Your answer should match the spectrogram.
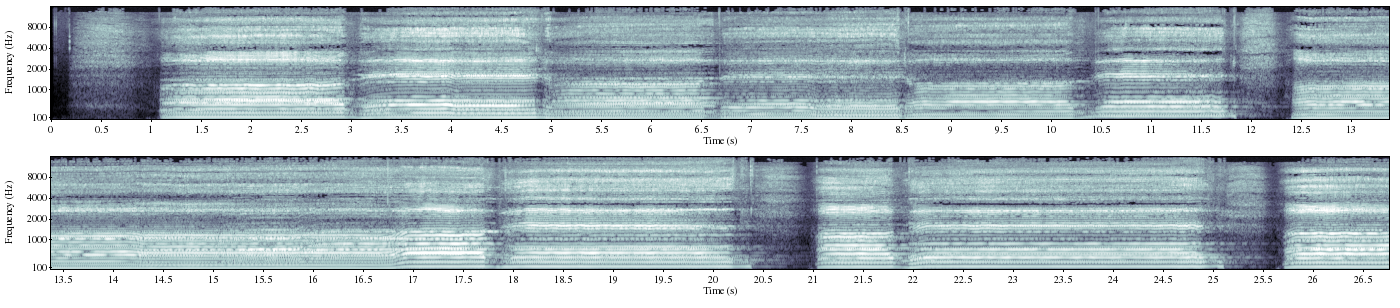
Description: Bass, barbershop

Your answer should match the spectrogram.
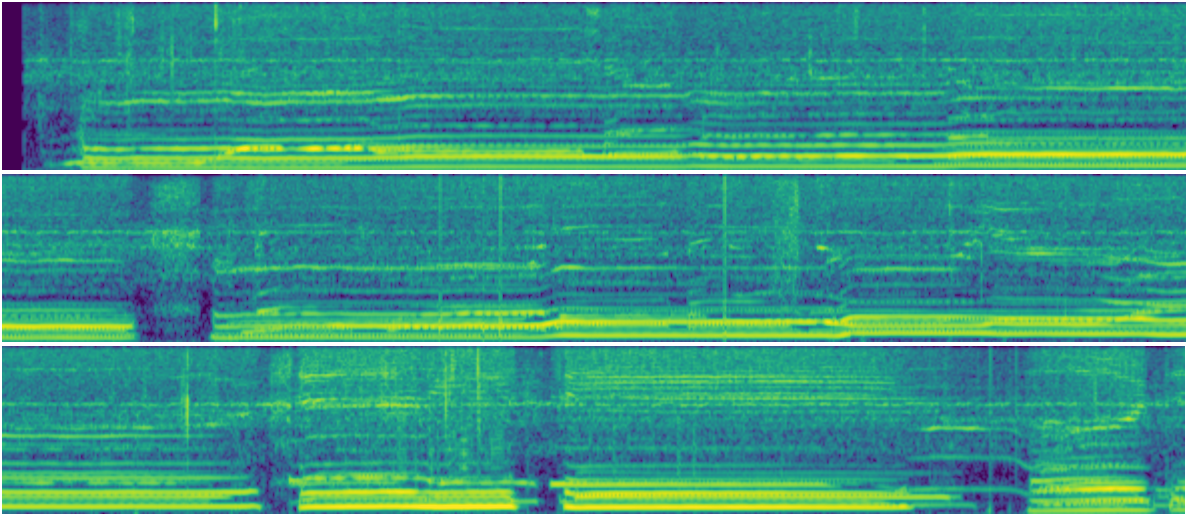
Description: Bass, barbershop

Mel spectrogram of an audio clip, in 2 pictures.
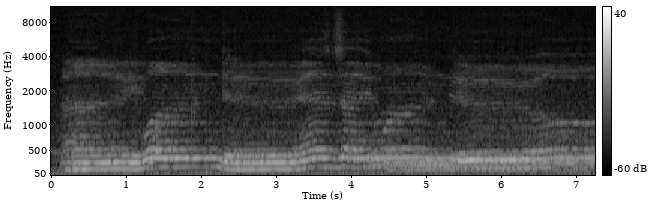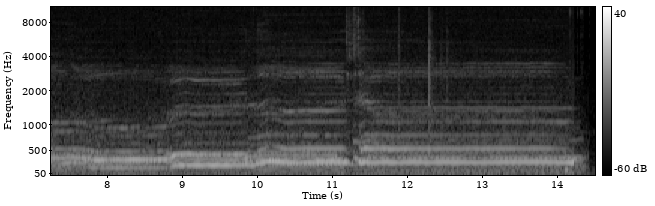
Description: Tenor, Barbershop Tags

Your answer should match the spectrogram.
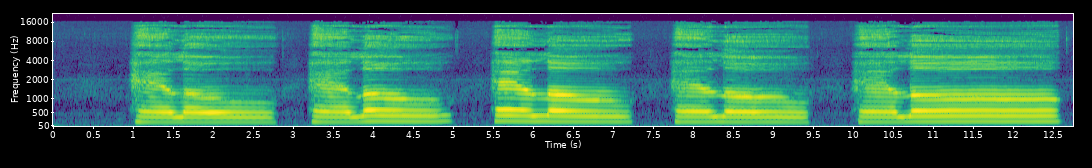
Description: Bass, barbershop

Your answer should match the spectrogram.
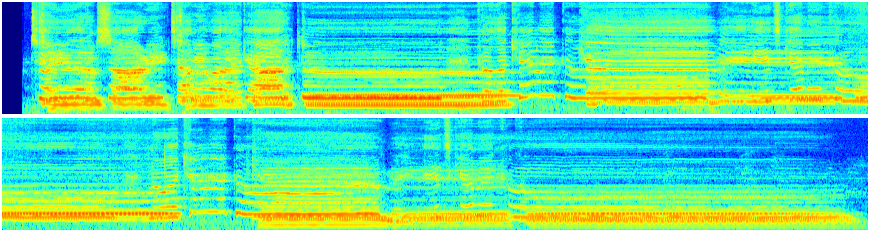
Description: All Parts, barbershop tags

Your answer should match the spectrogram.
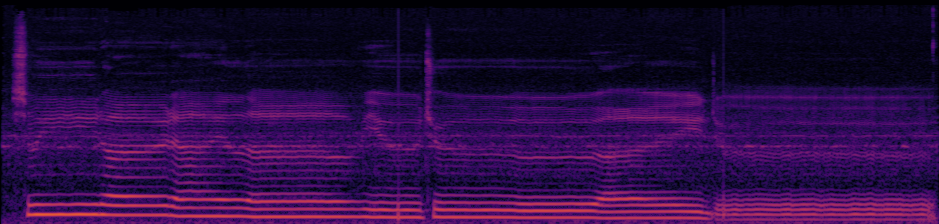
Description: Bass, barbershop

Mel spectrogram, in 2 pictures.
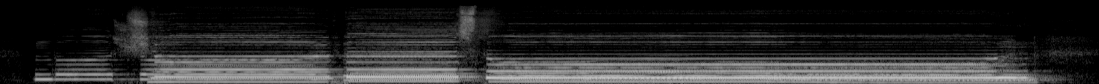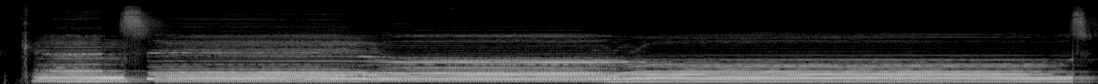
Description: Tenor, barbershop tags

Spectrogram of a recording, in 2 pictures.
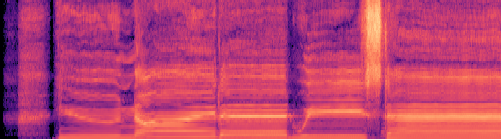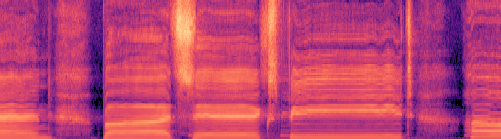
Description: Bass, barbershop

